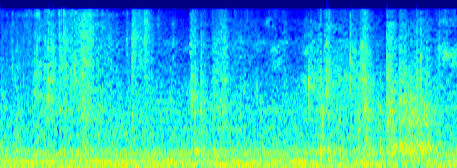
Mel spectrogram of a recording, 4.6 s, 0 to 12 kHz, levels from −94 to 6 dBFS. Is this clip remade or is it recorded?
recorded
